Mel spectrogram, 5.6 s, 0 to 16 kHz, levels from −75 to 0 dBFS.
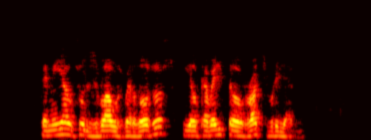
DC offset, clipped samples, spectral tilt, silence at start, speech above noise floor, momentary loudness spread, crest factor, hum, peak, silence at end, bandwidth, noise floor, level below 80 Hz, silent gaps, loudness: under 0.1%; under 0.1%; -10 dB/octave; 0.6 s; 51 dB; 10 LU; 18 dB; none; -8 dBFS; 1.2 s; 3.8 kHz; -76 dBFS; -66 dBFS; none; -25 LUFS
